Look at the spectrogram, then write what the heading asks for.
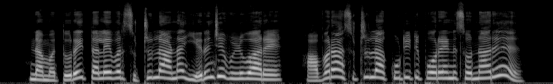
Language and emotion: Tamil, surprised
